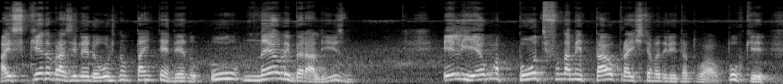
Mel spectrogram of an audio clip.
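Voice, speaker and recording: With very even loudness and audible room echo, a man talks in an animated tone at a high pitch. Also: lively intonation. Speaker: political commentator / lecturer. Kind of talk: live-stream lecture. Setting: live stream. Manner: fast.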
